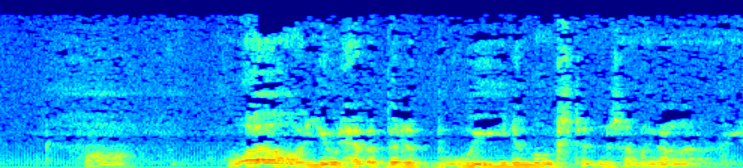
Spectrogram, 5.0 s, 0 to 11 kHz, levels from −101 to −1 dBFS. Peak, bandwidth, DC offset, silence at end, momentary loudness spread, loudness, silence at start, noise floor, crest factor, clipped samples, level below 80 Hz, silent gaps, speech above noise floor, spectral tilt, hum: -14 dBFS; 10.5 kHz; under 0.1%; 0 s; 14 LU; -31 LUFS; 0 s; -52 dBFS; 18 dB; under 0.1%; -56 dBFS; none; 22 dB; -6.5 dB/octave; none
